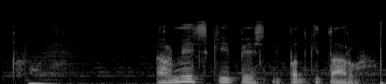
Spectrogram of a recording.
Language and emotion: Russian, neutral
